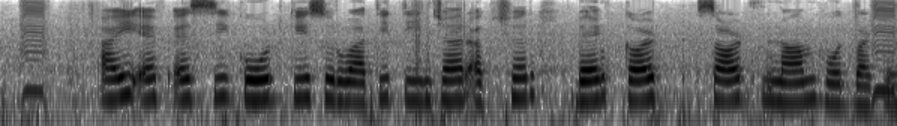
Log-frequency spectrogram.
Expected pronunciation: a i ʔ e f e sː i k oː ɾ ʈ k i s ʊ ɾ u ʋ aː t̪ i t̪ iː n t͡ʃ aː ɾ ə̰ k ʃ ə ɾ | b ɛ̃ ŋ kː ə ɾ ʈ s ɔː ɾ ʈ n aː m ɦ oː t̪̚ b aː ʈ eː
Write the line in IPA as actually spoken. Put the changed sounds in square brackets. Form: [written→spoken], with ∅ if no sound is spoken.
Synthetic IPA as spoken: a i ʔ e f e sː i k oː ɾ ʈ k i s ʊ ɾ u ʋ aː t̪ i t̪ iː n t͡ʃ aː ɾ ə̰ k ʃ ə ɾ | b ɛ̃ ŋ kː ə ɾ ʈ s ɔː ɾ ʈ n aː m ɦ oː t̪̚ b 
